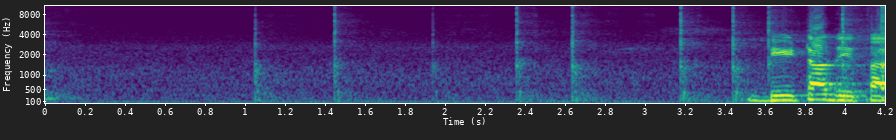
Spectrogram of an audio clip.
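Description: A pen taps on a board.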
